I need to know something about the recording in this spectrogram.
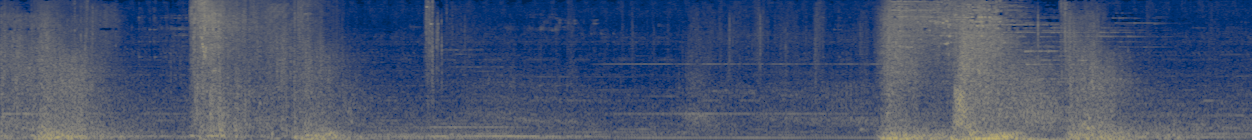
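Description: Magical whooshing sound effects sweep in short bursts.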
